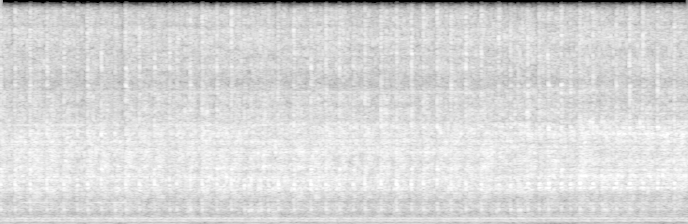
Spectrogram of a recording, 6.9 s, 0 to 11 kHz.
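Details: Husqvarna 572XPG chainsaw that had been run over, test run after repair with a new bar and a replaced heated handle: loud, steady two-stroke snarl holding an even pitch with no surging or shake; it runs smooth and healthy.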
